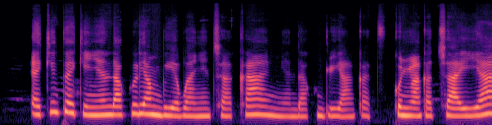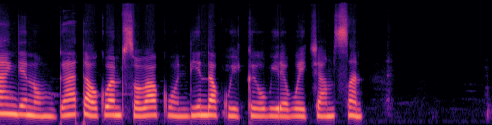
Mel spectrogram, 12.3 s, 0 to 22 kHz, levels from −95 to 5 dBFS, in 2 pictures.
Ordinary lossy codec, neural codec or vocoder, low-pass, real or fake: none; none; 19.8 kHz; real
